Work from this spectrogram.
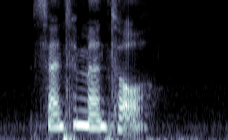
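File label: "sentimental", American English; pronunciations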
